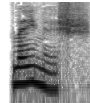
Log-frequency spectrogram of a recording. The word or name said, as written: lamish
